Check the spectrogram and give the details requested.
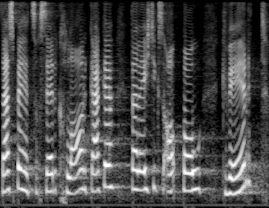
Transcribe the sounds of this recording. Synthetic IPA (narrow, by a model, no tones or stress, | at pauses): tæspeːɦɛtsɪχseːɾkχlɑːrɡ̥æɡ̥əd̥ælɛɪʃtɪksɑp̚bɔw | kʋɛːɾt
